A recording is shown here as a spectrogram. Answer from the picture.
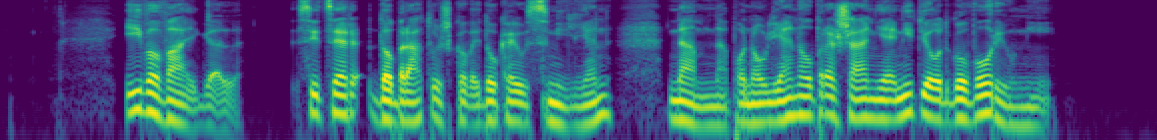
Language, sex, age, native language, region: Slovenian, male, 30-49, Slovenian, Gorenjska region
